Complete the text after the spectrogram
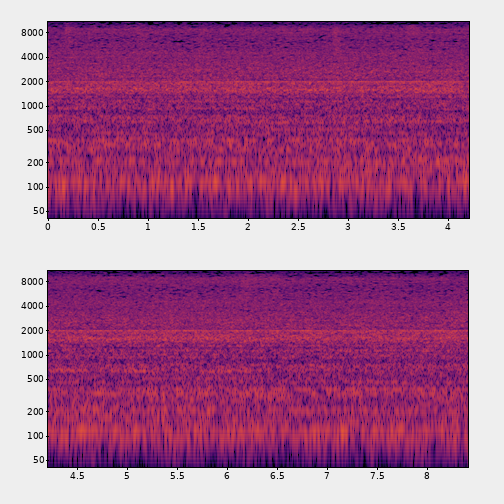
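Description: A gas burner roars steadily under a pot.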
